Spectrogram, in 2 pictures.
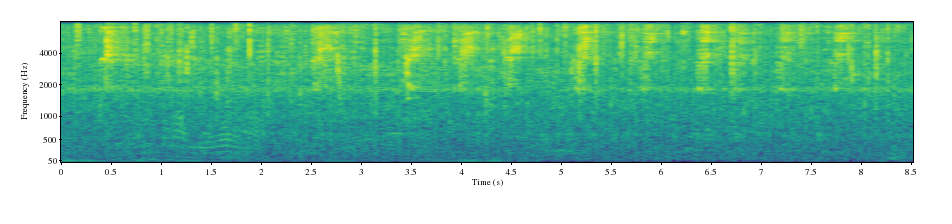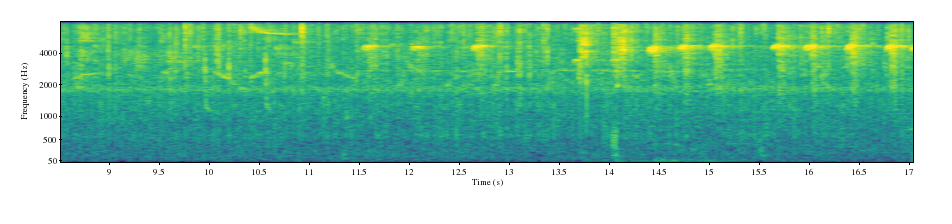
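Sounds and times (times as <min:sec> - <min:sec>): small birds chirping: 0:00.3 - 0:01.3, 0:08.7 - 0:17.0.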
